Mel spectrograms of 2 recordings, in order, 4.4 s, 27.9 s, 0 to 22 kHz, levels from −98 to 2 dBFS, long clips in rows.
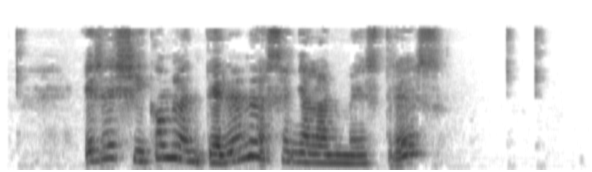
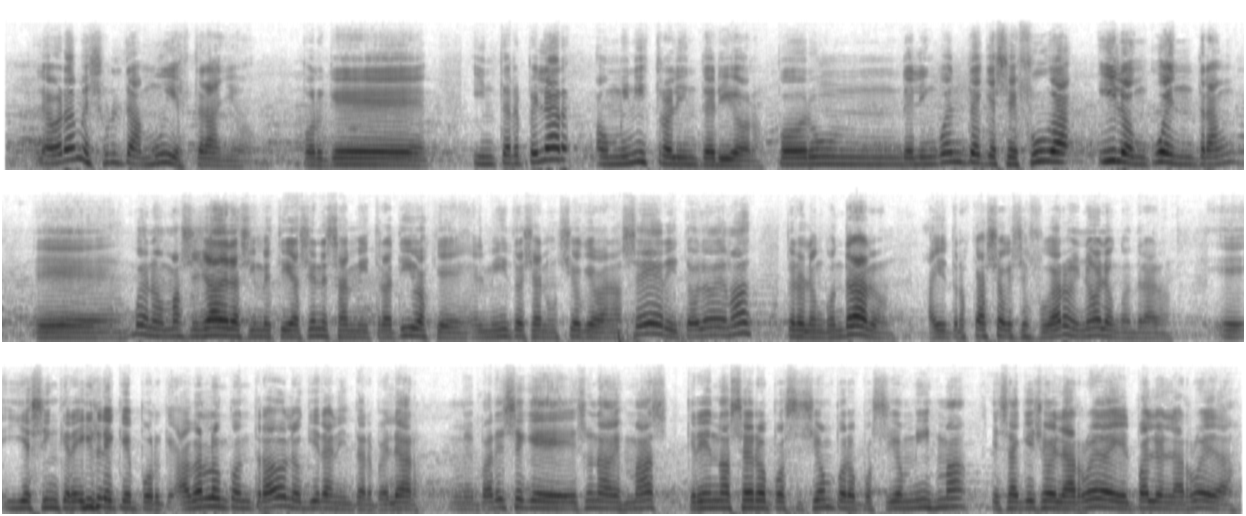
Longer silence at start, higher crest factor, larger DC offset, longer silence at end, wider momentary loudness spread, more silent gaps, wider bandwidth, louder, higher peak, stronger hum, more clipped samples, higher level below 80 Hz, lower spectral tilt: about the same, 0.1 s vs 0 s; about the same, 20 dB vs 18 dB; neither; first, 0.35 s vs 0 s; first, 18 LU vs 9 LU; neither; about the same, 12 kHz vs 11 kHz; about the same, -25 LUFS vs -25 LUFS; about the same, -8 dBFS vs -8 dBFS; neither; neither; second, -76 dBFS vs -50 dBFS; second, -2 dB/octave vs -6.5 dB/octave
